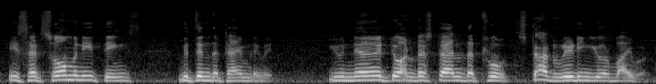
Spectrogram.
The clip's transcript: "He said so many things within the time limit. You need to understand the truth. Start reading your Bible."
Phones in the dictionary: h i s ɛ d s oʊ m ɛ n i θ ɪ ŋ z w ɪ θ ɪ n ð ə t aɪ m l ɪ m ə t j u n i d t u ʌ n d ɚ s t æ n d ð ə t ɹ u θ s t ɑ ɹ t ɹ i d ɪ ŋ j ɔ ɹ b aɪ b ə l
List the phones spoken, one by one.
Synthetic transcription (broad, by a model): h i s ɛ d s oʊ m ɛ n i t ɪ ŋ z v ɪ t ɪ n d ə t aɪ m l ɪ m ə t j u n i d t u ʌ n d ɚ s t æ n d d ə t ɹ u t s t ɑ ɹ t ɹ i d ɪ ŋ j ɔ ɹ b aɪ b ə l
